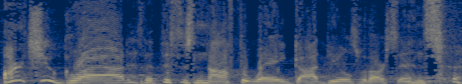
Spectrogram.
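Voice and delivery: usual speaking voice

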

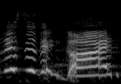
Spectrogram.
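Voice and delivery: high, loud, drawn-out laughing protest; retold out-loud protest. Believer debating God out loud, loud mock protest. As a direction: call it out slowly, hammed-up denial. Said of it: "I said out loud back to him".

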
